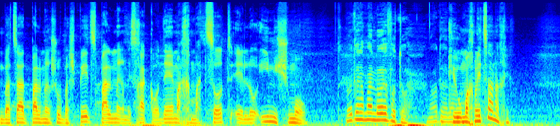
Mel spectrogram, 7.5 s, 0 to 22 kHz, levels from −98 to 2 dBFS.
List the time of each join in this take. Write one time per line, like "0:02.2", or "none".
none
